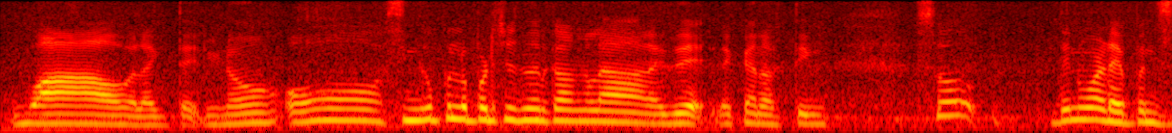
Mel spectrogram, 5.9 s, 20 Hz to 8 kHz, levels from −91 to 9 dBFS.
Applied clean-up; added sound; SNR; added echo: none; none; none; none.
